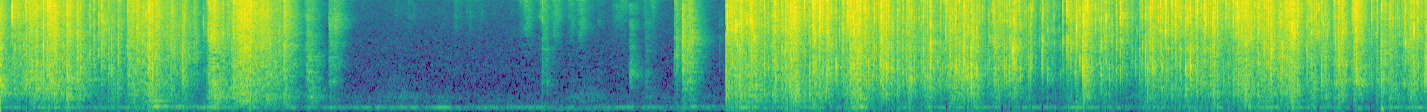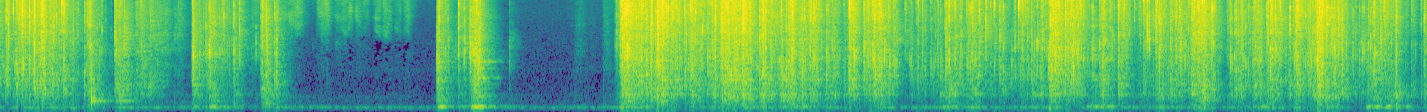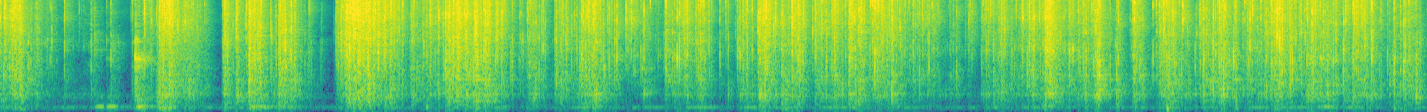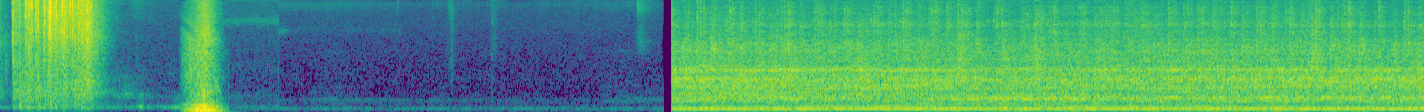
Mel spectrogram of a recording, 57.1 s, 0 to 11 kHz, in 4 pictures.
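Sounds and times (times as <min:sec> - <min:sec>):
plastic wrappers crinkling: 0:00.0 - 0:03.3, 0:06.8 - 0:17.3, 0:20.4 - 0:43.9.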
